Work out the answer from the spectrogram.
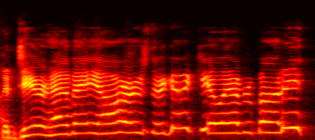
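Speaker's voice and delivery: mock-hysterical warning; mock panic. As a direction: wail it like a doomsayer. Mocking paranoid gun panic.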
